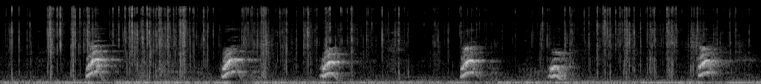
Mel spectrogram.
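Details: Red female Toy Poodle puppy named Kurumi, three months old, born 7 May, kept at a Toy Poodle house in Machiya, Arakawa, Tokyo; sharp high yapping barks repeated about every second or so, six in all, over a low steady indoor hum.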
